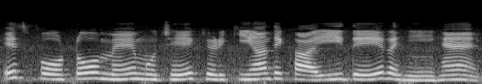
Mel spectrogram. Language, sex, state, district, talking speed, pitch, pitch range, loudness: Hindi, female, Madhya Pradesh, Katni, 110 wpm, 235 Hz, 225-255 Hz, -12 LUFS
